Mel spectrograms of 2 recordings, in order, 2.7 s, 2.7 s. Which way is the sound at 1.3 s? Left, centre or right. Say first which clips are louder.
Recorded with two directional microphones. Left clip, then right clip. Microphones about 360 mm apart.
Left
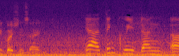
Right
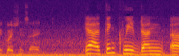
Right 8 dB; right.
